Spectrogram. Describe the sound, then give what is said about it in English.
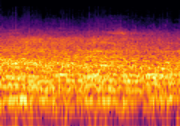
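A loud, steady roar of the energetic Blackman crowd at a women's basketball game, dense cheering and chatter blending into a continuous wash of noise with no pauses. “Couldn't hear the whistle either with the Blackman crowd, so energetic down here.”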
